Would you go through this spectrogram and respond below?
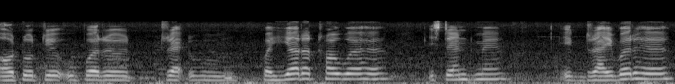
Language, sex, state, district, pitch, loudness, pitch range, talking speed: Hindi, female, Bihar, Patna, 210 Hz, -22 LUFS, 195-250 Hz, 125 wpm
